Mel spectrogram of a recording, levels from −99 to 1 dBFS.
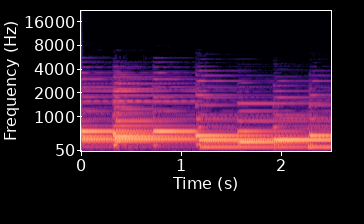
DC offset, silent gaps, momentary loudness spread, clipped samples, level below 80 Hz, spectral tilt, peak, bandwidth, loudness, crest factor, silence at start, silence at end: under 0.1%; none; 3 LU; under 0.1%; -64 dBFS; -11 dB/octave; -8 dBFS; 4.5 kHz; -20 LUFS; 12 dB; 0 s; 0 s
